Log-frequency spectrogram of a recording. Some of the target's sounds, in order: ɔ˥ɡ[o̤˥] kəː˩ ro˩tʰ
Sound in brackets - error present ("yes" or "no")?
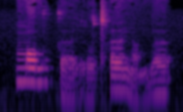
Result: no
